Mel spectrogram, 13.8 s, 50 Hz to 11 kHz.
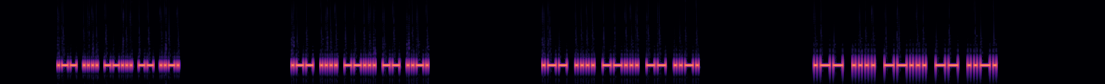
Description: Morse code, heard as a keyed tone, about 39 wpm, 700 Hz. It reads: WH7MF WH7MF WH7MF WH7MF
